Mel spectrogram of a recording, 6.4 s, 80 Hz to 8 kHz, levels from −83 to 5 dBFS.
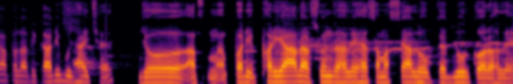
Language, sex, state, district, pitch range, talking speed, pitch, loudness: Maithili, male, Bihar, Samastipur, 135-150 Hz, 185 wpm, 140 Hz, -19 LUFS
